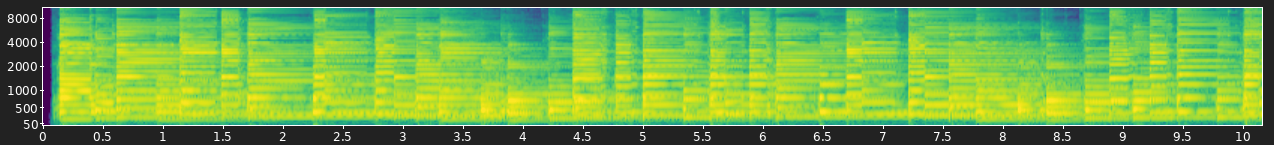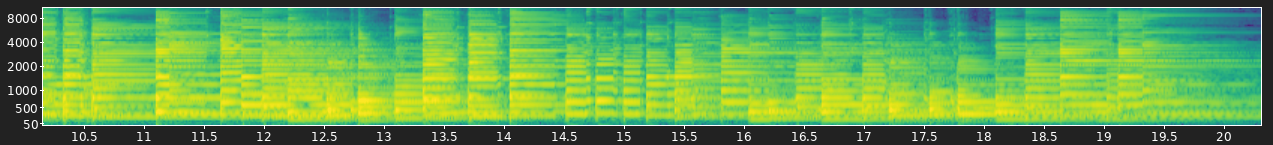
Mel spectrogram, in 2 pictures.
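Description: Banjo picking a fast, steady run of plucked notes, the melody ringing out and fading away near the end.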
